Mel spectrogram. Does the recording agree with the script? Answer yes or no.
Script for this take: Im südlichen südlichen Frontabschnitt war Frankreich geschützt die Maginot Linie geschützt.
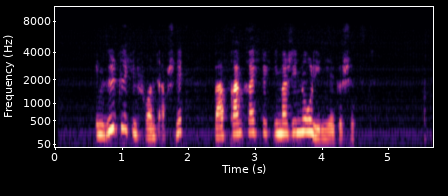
no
